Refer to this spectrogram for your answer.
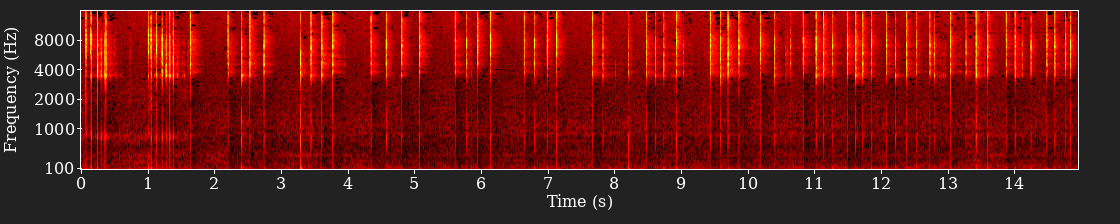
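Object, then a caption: Dried coconut shell half. A hollow, empty dried coconut shell half is held up and tapped on its outer surface with long acrylic nails. Quick, bright clicking taps come in irregular clusters, each dying away almost at once, over a faint low rumble.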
